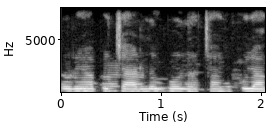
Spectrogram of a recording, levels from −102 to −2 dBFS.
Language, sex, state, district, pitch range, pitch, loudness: Hindi, male, Bihar, Araria, 200-210 Hz, 205 Hz, -15 LUFS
